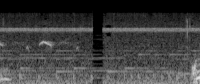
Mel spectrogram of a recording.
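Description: Soundtrack of soft background music under forest ambience: a steady high insect chirr with a single bird chirp about half a second in. All sound drops out for an instant about a second in, at an edit.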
